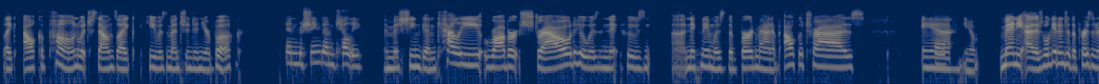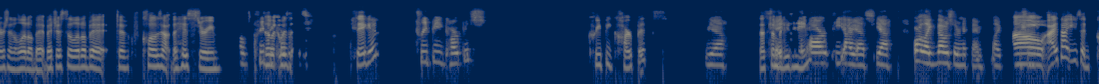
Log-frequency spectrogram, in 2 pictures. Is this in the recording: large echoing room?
no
